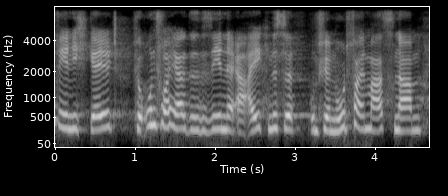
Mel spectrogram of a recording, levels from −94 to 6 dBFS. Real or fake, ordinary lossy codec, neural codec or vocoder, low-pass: fake; none; autoencoder, 48 kHz, 32 numbers a frame, DAC-VAE, trained on Japanese speech; 7.2 kHz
